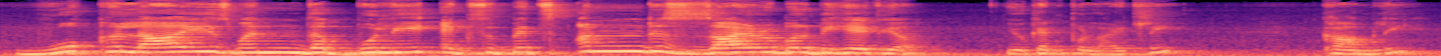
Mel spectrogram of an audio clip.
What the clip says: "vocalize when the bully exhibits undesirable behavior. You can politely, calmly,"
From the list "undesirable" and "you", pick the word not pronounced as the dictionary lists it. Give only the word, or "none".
none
